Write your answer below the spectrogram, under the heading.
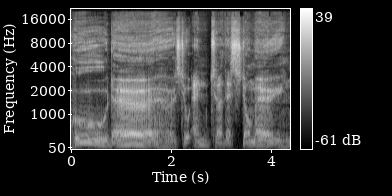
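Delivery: deep, booming, monstrous water creature voice. Narrating the scene, voicing the water creature as it turns to you: deep creature voice. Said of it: "And with a deep voice, it goes".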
